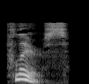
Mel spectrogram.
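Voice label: "flares", British English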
